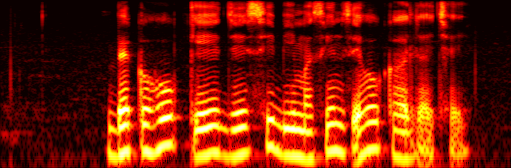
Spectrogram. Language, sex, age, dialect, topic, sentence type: Maithili, male, 25-30, Eastern / Thethi, agriculture, statement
